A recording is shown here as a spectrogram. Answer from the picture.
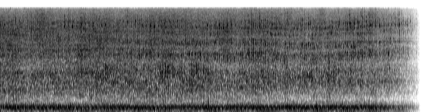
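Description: Britten-Norman Islander twin-propeller aircraft taxiing, its engine and propellers running with a steady low note that fades out near the end.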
